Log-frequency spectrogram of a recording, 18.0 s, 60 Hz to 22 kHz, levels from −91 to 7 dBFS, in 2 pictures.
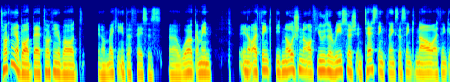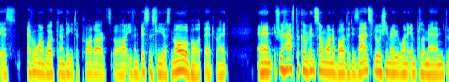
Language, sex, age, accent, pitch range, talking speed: English, male, 20-39, German, 115-140 Hz, 200 wpm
